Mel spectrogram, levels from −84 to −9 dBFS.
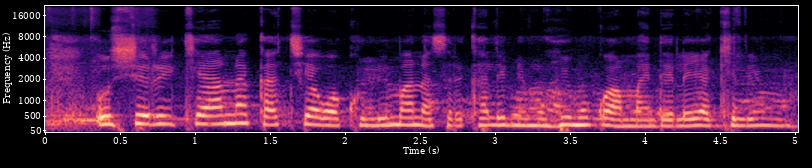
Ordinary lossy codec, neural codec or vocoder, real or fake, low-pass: none; vocoder, 44.1 kHz, 128 mel bands every 512 samples, BigVGAN v2; fake; none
